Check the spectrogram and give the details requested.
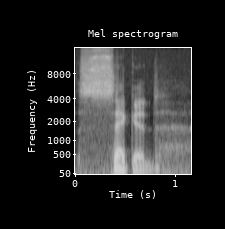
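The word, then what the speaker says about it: Szeged: Hungary doesn't pronounce Zs like the Polish do. Hungarians have normal sounding Zs, don't they? So it's not Zerged, is it? It's not Zerged. Editor Dan, is it Zerged? No, it's Zerged.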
